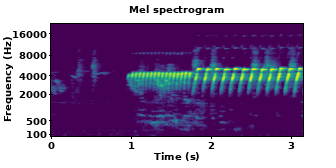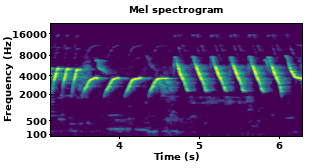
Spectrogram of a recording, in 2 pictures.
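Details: Real canary singing as a daily tutor recording for canaries that will not sing: a brief faint note, then a long rapid buzzy trill shifting into sweeping repeated slurred whistles.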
